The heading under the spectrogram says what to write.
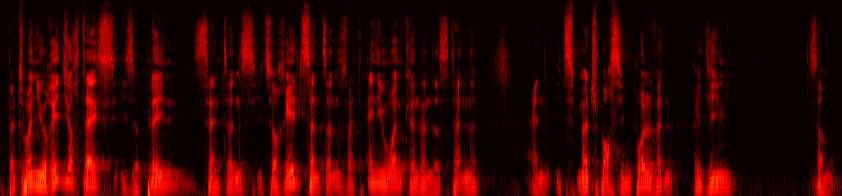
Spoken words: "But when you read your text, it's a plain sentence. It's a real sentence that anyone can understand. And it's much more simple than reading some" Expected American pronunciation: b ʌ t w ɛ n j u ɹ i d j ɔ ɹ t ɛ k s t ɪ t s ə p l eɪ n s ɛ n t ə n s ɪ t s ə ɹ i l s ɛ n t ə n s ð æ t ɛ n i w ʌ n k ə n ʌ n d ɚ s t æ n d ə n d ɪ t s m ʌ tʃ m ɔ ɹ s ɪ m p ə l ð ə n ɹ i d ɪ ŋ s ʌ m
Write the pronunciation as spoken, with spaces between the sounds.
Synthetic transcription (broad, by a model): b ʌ t w ɛ n j u ɹ i d j ɔ ɹ t ɛ k s t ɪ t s ə p l eɪ n s ɛ n t ə n s ɪ t s ə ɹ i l s ɛ n t ə n s ð æ t ɛ n i w ʌ n k ə n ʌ n d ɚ s t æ n d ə n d ɪ t s m ʌ tʃ m ɔ ɹ s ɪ m p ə l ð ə n ɹ i d ɪ ŋ s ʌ m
